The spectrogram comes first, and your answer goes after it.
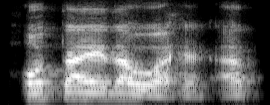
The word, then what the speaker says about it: Dawaher: Nómbrelo, doctor, ¿cómo es que se pronuncia su Instagram en redes sociales? J.E. Dawager, arroba J.E. Dawager.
